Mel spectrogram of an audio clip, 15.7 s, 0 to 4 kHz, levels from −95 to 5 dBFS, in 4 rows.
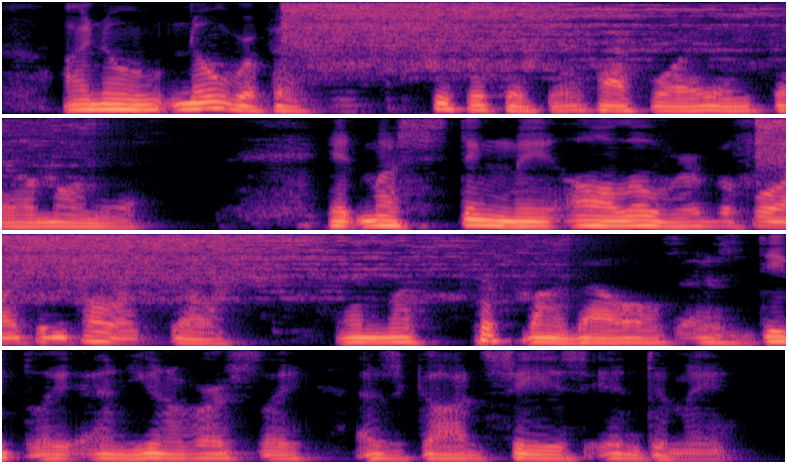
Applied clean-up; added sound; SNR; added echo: classical method WPE with log-MMSE.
